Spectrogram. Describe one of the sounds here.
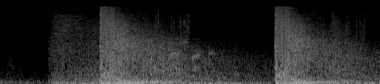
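A sniper rifle fires with loud, echoing bangs.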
